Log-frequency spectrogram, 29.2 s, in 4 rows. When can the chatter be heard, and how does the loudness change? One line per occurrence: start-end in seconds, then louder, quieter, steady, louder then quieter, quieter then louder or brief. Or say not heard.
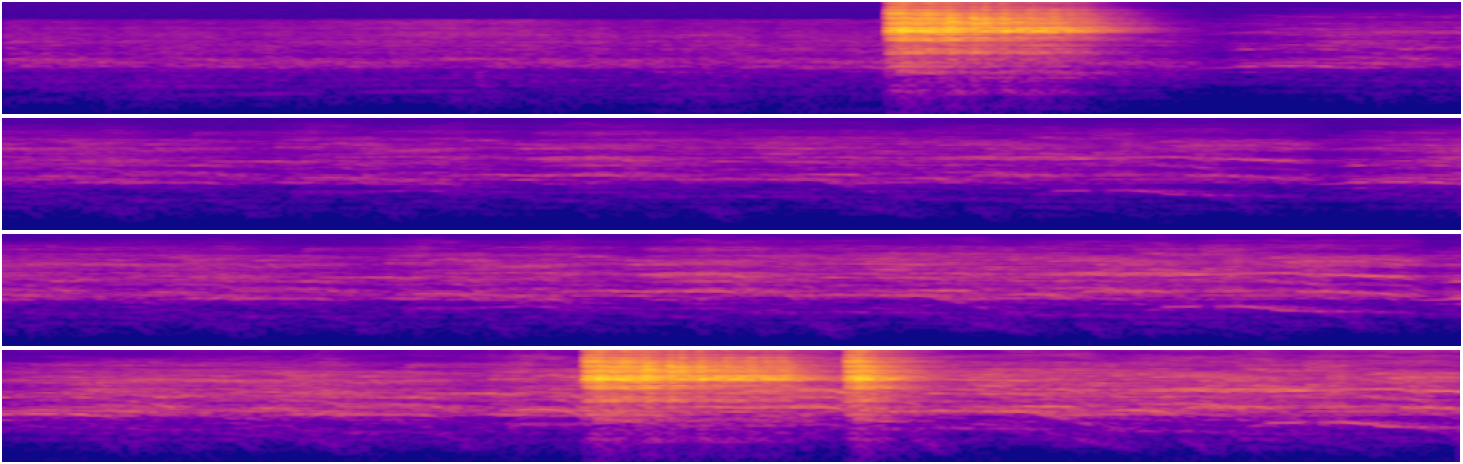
0.0-29.1 louder.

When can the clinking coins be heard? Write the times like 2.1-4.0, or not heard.
4.4-5.5, 24.8-26.2.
